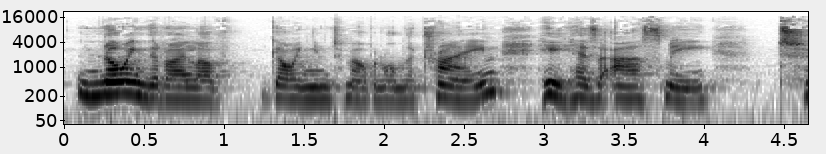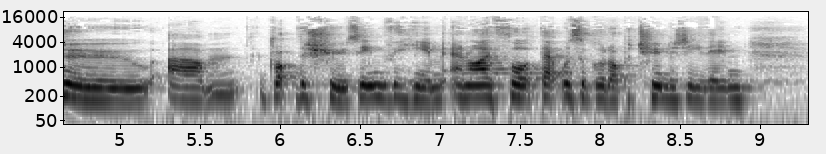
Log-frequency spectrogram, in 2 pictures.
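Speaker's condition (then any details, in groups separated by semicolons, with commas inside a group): No condition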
